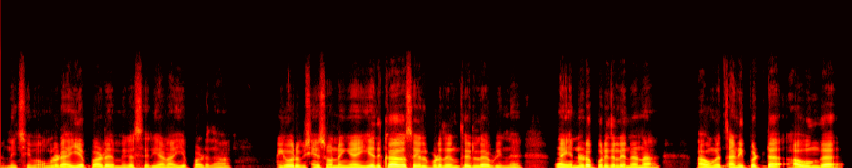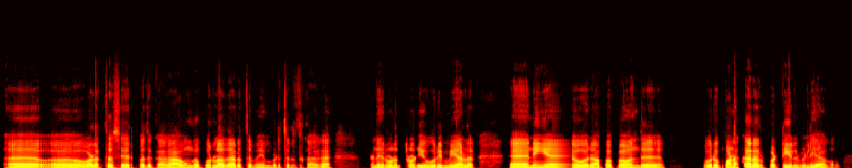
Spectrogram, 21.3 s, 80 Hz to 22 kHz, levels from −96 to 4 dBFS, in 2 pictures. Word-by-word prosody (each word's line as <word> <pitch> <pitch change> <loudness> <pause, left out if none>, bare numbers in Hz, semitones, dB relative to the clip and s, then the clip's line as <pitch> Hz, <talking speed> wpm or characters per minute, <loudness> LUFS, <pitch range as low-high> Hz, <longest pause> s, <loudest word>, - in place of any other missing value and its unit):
நிச்சயமா. 95 0 -9
உங்களோட 110 +1 -2
ஐயப்பாடு 135 -4 +1 0.2
மிக 105 +3 -3 0.2
சரியான 105 +5 -3
ஐயப்பாடு 95 -3 -5
தான். 95 +6 -6 0.6
நீங்க 145 +3 -2
ஒரு 150 - +2
விஷயம் 170 +1 -4
சொன்னீங்க. 140 -1 -1 0.2
எதுக்காக 190 - +7
செயல்படுதுன்னு 125 -4 0
தெர்ல 100 0 +2
அப்டின்னு. 90 0 -5 0.5
நான் 110 -4 +4
என்னோட 155 - +3
புரிதல் 170 -3 +1
என்னன்னா, 125 0 0 0.7
அவங்க 115 +2 +3
தனிப்பட்ட 140 +6 +1 0.3
அவங்க. 135 +5 +2 0.7
ஆ - - +3 0.4
அ - - +1 0.4
வளத்த 110 0 0
சேர்ப்பதுக்காக, 100 -2 -3
அவங்க 150 +9 -2
பொருளாதாரத்த 130 -6 +1
மேம்படுத்துறதுக்காக, 95 -2 -7 0.7
நிறுவனத்தினுடைய 110 -3 -1
உரிமையாளர் 110 -3 0 0.5
ஆ - - +5 0.2
நீங்க 130 -2 +1 0.4
ஒரு 100 -1 +2
அப்பப்ப 120 +6 -4
வந்து 115 +3 -2 0.8
ஒரு 110 -1 +3
பணக்காரர் 135 - +4
பட்டியல் 105 0 -1
வெளியாகும். 95 - -3
115 Hz, 115 wpm, -23 LUFS, 100-135 Hz, 0.8 s, எதுக்காக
